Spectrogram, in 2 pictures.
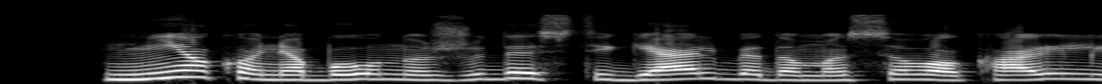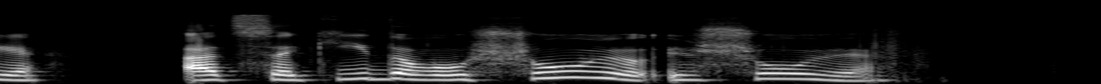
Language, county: Lithuanian, Vilnius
